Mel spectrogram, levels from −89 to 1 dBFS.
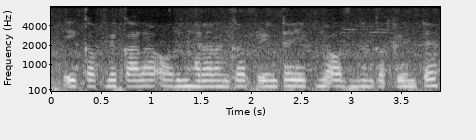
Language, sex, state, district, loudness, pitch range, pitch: Hindi, female, Bihar, Katihar, -13 LUFS, 210-220 Hz, 215 Hz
